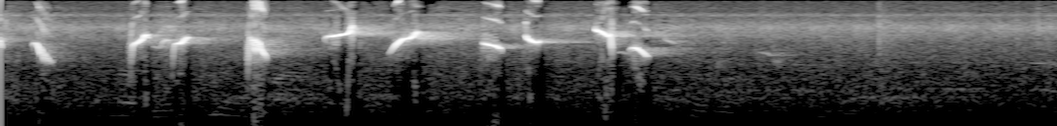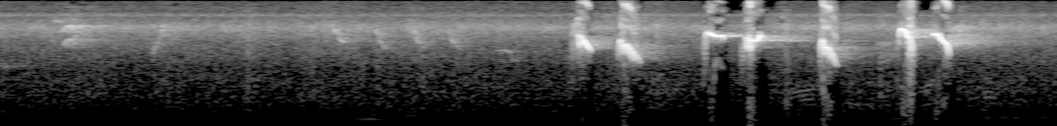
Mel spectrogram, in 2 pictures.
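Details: Lesser green leafbird singing two bursts of rapid, sharp, whistled and slurred high notes, the first a run of about ten, then a pause of several seconds before a second burst, over a constant high insect drone.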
